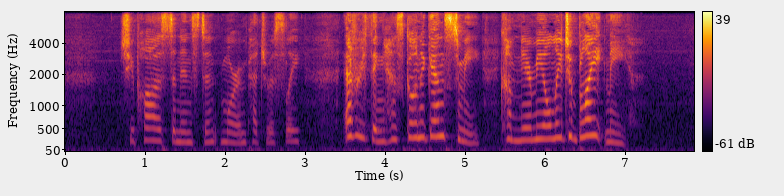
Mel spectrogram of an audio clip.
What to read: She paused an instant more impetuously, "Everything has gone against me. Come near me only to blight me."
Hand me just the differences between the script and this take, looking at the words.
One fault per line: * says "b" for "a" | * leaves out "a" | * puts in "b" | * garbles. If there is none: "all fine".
all fine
